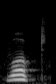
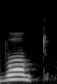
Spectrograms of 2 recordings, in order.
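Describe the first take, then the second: No difference in how they are said.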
